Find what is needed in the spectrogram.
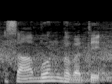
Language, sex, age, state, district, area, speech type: Sanskrit, male, 18-30, Karnataka, Uttara Kannada, urban, spontaneous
